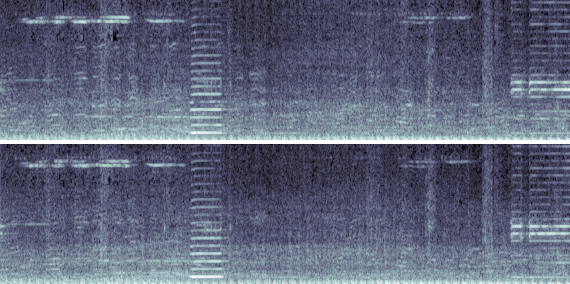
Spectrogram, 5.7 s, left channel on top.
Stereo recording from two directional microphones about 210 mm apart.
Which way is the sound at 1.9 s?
50° left (ahead or behind).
